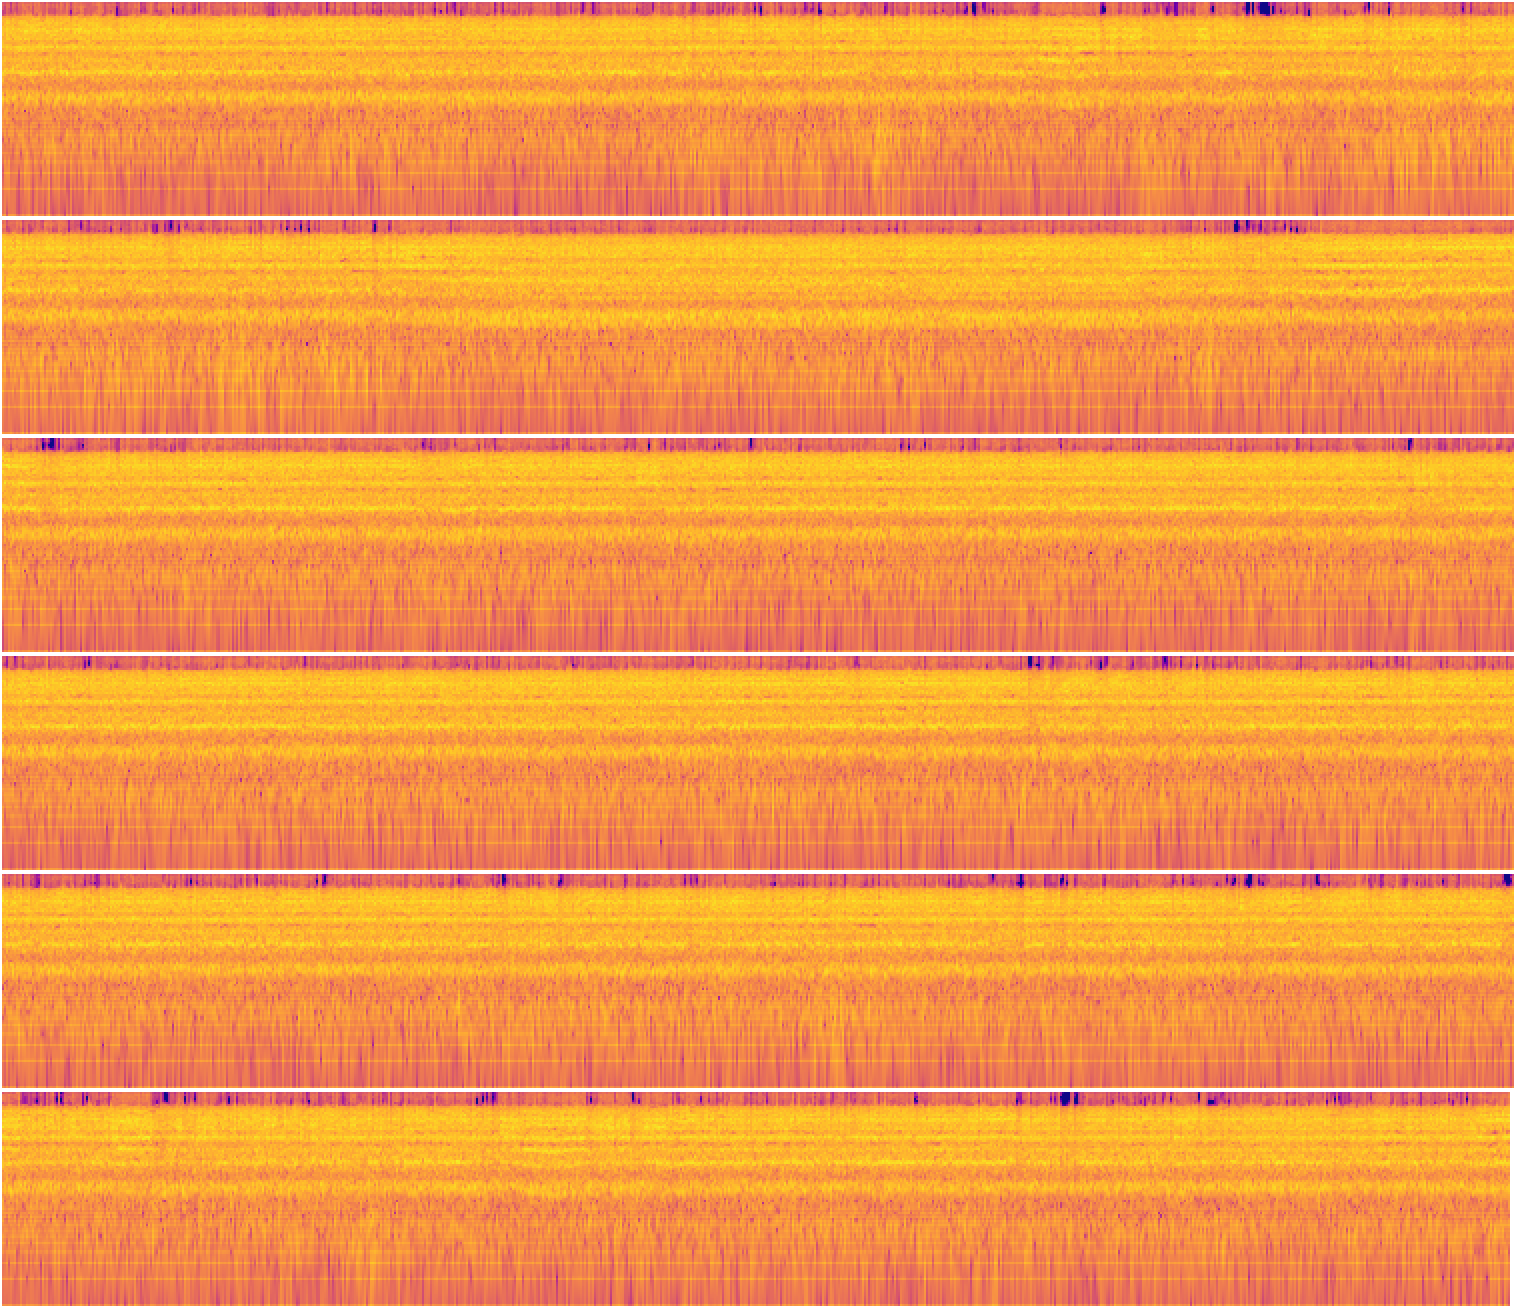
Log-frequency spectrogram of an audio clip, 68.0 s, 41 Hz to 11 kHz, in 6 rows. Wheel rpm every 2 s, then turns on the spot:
230, 230, 240, 230, 230, 230, 230, 220, 210, 210, 220, 230, 230, 230, 230, 230, 230, 230, 230, 230, 230, 230, 240, 230, 240, 230, 230, 230, 230, 230, 230, 230, 230, 230.
none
